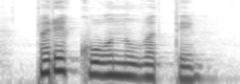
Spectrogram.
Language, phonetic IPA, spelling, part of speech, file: Ukrainian, [pereˈkɔnʊʋɐte], переконувати, verb, Uk-переконувати.ogg
- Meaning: to convince, to persuade (make someone believe or feel sure about something)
